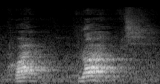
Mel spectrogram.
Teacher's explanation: Or you can replace the /t/ with a glottal stop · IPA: [ˈkwaɪʔ ˈraɪt]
